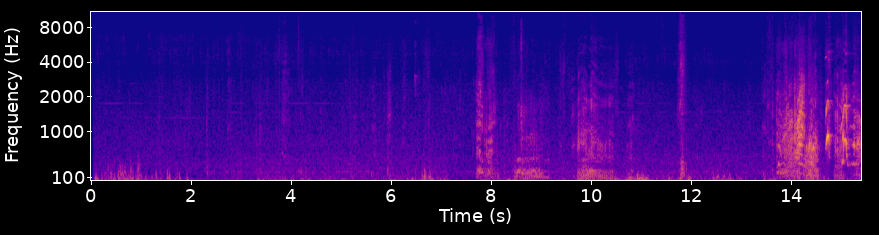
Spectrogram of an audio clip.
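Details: Two giant Alaskan Malamute puppies, Moose and Raven, wrestling and playing rough. Faint rustling at first, then from about eight seconds short harsh growling and snarling bursts, ending in a louder rasping outburst near the end.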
